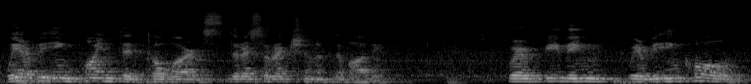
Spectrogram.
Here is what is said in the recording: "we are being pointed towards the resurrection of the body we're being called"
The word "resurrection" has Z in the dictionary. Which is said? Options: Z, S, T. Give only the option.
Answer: S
